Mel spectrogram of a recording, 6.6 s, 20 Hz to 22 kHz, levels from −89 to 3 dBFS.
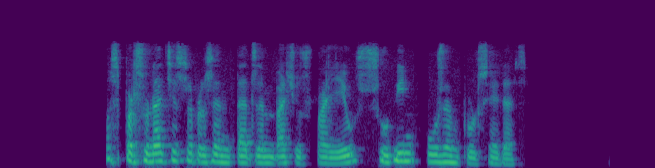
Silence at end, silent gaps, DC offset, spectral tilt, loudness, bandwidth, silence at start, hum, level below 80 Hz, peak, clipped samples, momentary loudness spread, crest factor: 1.3 s; 4.20-4.26 s; under 0.1%; -5.5 dB/octave; -32 LUFS; 8 kHz; 1.05 s; none; -72 dBFS; -12 dBFS; under 0.1%; 8 LU; 20 dB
